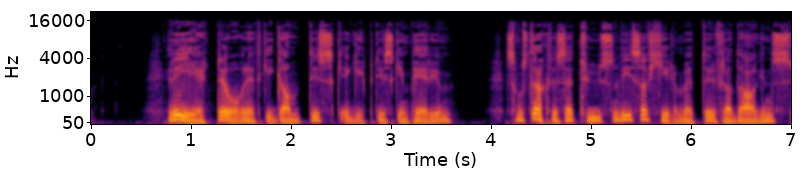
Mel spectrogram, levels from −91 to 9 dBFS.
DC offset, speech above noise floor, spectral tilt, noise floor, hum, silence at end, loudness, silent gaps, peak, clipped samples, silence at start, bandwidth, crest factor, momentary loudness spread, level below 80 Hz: under 0.1%; 51 dB; -5.5 dB/octave; -67 dBFS; none; 0 s; -17 LUFS; none; 0 dBFS; under 0.1%; 0.8 s; 16 kHz; 16 dB; 10 LU; -36 dBFS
